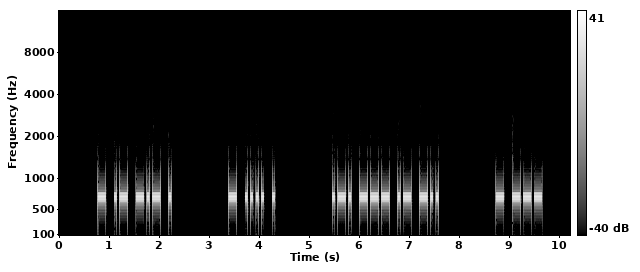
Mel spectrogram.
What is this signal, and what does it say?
Morse code, heard as a keyed tone, about 22 wpm, 700 Hz. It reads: TAKE THE ROAD TO
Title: 3x Word-Spacing - Sentences from Top 400 Words - 22wpm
